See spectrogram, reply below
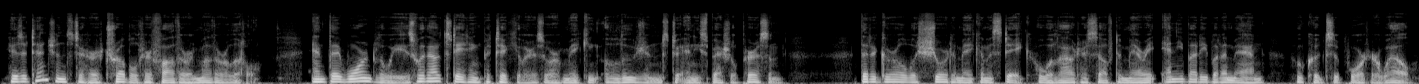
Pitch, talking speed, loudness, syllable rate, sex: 95 Hz, 205 wpm, -18 LUFS, 6.2 syllables/s, male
